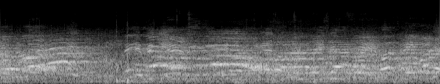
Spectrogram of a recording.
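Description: Several people's voices shouting and talking over one another: coaches and spectators calling out around a wrestling mat.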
